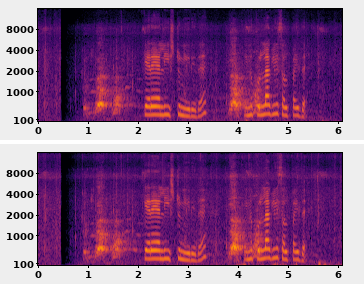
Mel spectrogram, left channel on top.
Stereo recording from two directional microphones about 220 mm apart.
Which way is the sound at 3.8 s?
50° right (ahead or behind).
